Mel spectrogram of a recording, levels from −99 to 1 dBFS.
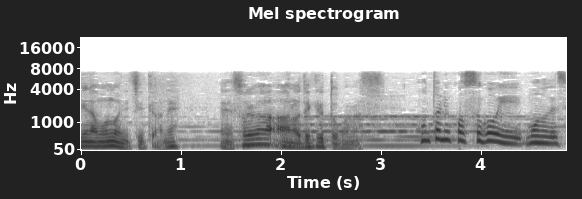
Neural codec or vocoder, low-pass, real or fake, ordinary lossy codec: none; 7.2 kHz; real; none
